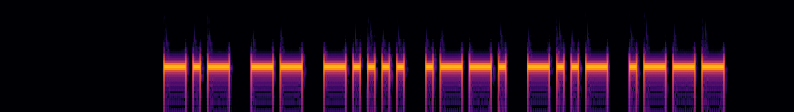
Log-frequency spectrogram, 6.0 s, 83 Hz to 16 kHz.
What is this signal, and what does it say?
Morse code, heard as a keyed tone, about 22 wpm, 700 Hz. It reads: KM6PXJ
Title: USA Call Signs - 6 Characters - Repeated 3x - 22wpm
